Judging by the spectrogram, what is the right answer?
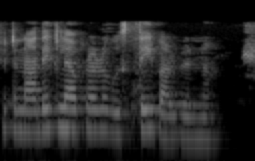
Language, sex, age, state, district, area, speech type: Bengali, female, 18-30, West Bengal, Uttar Dinajpur, urban, spontaneous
